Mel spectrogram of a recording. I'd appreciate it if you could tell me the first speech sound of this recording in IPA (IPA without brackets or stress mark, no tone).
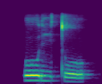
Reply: o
